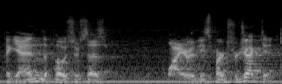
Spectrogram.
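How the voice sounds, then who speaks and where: A man's voice: deep voice, moderate pace, sharp tone. A man in his thirties explains shop matters in a loose, conversational way, dropping "you know" often. He speaks straight to a camera across a large machine shop. The sound is roomy with a faint hum underneath. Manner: conversational, uses many "you know" fillers. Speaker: machinist show host. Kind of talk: casual explanatory talk to camera.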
